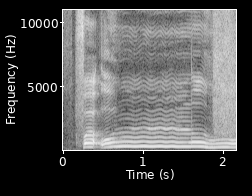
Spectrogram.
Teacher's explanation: panjangnya dua harakat oke wamaat mawin faummuhu hawiah faum itu Gun mim bertasdid Ya dengungkan selama tiga atau dua harakat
